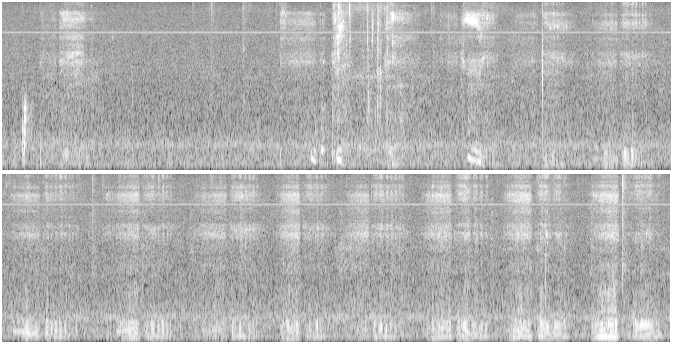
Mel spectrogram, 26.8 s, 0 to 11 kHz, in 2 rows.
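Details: 3-month-old Bernese mountain dog puppy snoring while napping after a big meal: steady, rhythmic, rough noisy breath with each cycle.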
